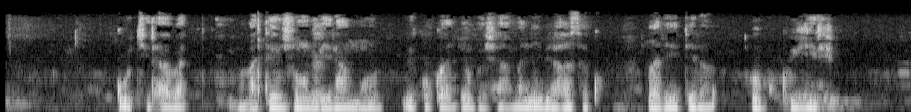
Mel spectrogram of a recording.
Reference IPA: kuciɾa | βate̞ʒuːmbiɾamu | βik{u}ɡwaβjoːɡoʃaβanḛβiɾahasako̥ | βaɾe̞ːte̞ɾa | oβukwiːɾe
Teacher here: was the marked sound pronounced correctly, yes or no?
no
